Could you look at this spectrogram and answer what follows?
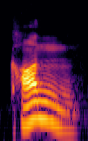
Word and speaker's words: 것은: But in speaking, we never really say it like that. So 것은, 것은, if they got shortened, it becomes 건. So 배우는 건 중요해요. 배우는 건 중요해요. It sounds more natural, right? So memorize 것은, they are always pronounced 건.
